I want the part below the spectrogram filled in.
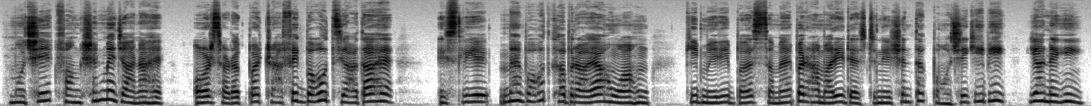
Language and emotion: Hindi, fearful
